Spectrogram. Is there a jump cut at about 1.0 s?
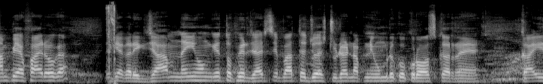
yes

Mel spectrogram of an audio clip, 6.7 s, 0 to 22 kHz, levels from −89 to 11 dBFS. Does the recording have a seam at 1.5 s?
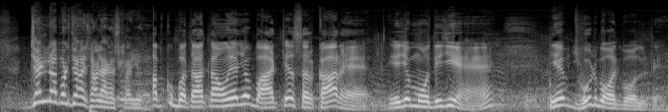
no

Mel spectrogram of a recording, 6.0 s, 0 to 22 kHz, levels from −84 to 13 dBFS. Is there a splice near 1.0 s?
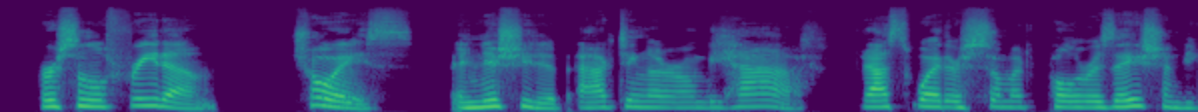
no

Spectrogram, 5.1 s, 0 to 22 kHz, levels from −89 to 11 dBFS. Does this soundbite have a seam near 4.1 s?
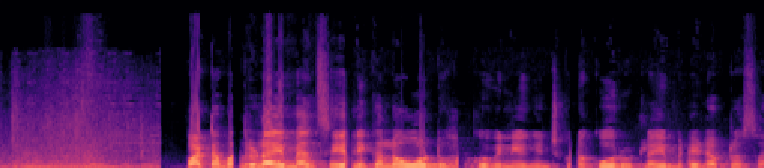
no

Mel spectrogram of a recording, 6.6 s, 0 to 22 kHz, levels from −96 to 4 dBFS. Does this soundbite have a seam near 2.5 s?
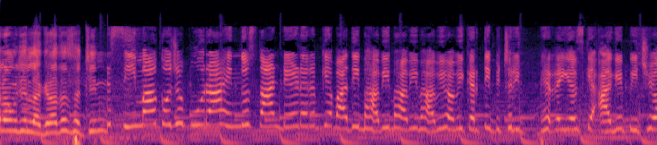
no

